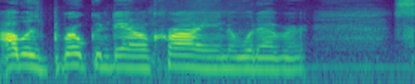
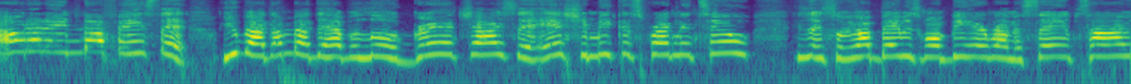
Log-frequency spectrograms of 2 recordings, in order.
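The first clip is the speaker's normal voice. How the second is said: much higher, louder, thrilled dad; a dad bursting with joy; dad celebrating a coming grandchild, high and loud; excited dad; 9 semitones higher, 5 dB louder than usual. Retold or imitated.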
